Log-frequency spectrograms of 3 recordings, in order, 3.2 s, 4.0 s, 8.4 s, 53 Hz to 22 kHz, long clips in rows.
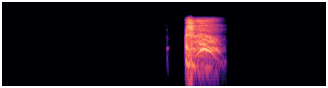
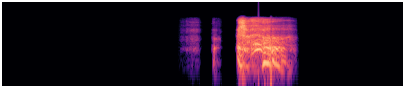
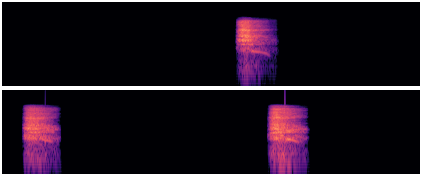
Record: three_cough_length: 3.2 s
three_cough_amplitude: 30094
three_cough_signal_mean_std_ratio: 0.24
cough_length: 4.0 s
cough_amplitude: 31653
cough_signal_mean_std_ratio: 0.28
exhalation_length: 8.4 s
exhalation_amplitude: 17577
exhalation_signal_mean_std_ratio: 0.23
survey_phase: beta (2021-08-13 to 2022-03-07)
age: 45-64
gender: Female
wearing_mask: 'No'
symptom_none: true
smoker_status: Never smoked
respiratory_condition_asthma: false
respiratory_condition_other: false
recruitment_source: REACT
submission_delay: 1 day
covid_test_result: Negative
covid_test_method: RT-qPCR
influenza_a_test_result: Negative
influenza_b_test_result: Negative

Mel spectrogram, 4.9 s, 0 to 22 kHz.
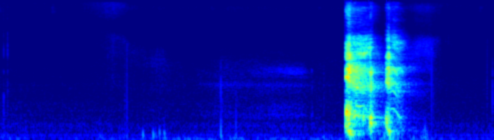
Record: cough_length: 4.9 s
cough_amplitude: 8080
cough_signal_mean_std_ratio: 0.21
survey_phase: alpha (2021-03-01 to 2021-08-12)
age: 18-44
gender: Female
wearing_mask: 'No'
symptom_none: true
smoker_status: Never smoked
respiratory_condition_asthma: false
respiratory_condition_other: false
recruitment_source: REACT
submission_delay: 1 day
covid_test_result: Negative
covid_test_method: RT-qPCR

